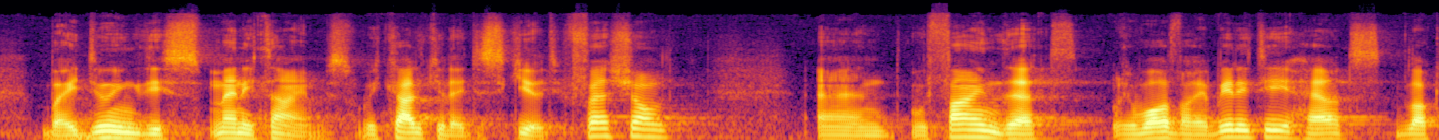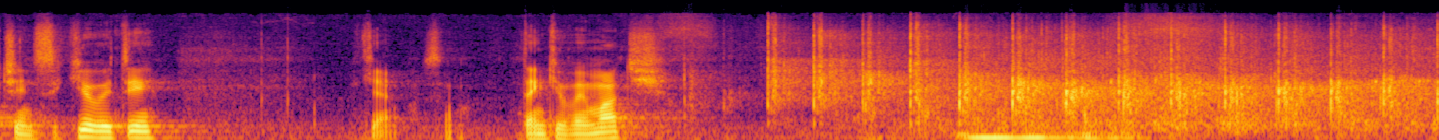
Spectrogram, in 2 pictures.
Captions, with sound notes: By doing this many times, we calculate the security threshold, and we find that reward variability hurts blockchain security. OK, so thank you very much. [APPLAUSE]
